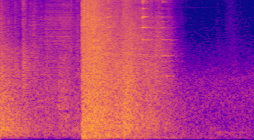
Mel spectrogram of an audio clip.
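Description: Metal junk crashes and clatters loudly as a heap bursts apart.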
